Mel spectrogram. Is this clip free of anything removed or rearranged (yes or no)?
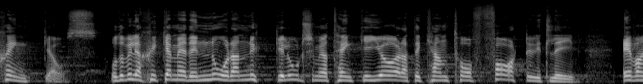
no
